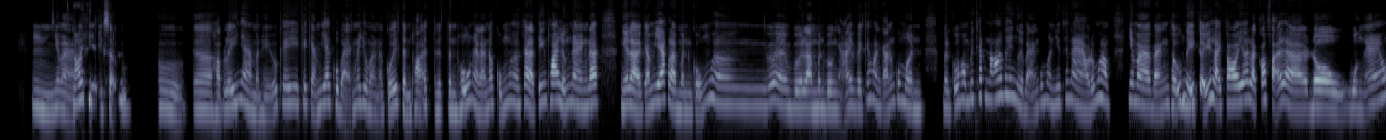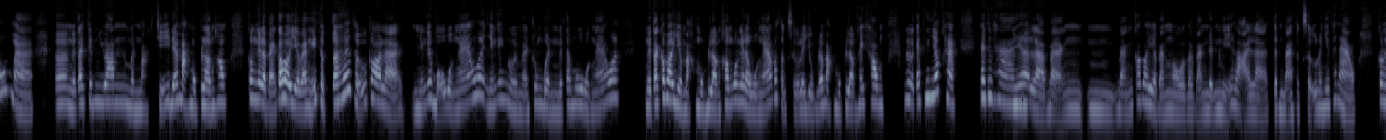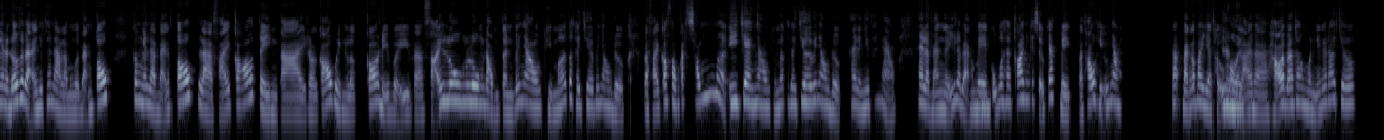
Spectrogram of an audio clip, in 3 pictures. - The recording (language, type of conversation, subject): Vietnamese, advice, Bạn làm gì khi cảm thấy bị áp lực phải mua sắm theo xu hướng và theo mọi người xung quanh?
- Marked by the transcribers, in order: tapping; unintelligible speech; other background noise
